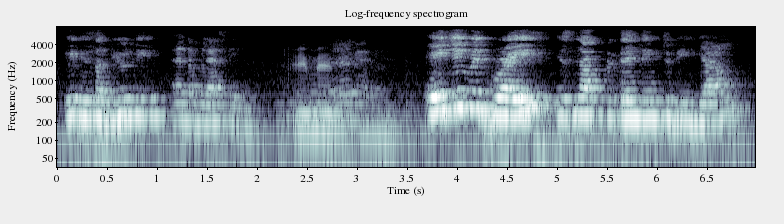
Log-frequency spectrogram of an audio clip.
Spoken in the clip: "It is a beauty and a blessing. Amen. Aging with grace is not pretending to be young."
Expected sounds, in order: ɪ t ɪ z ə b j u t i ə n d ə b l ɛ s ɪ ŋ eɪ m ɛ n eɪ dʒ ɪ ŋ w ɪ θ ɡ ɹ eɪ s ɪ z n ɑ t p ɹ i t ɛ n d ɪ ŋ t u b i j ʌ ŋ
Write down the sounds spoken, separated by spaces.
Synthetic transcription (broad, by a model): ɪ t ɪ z ə b j u t i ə n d ə b l ɛ s ɪ ŋ eɪ ɪ dʒ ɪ ŋ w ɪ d ɡ ɹ eɪ s ɪ z n ɑ t p ɹ i t ɛ n d ɪ ŋ t u b i j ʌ ŋ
